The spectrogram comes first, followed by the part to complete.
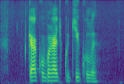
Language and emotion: Russian, neutral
